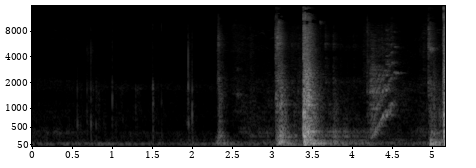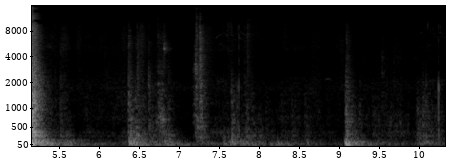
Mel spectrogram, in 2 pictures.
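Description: A series of knocks and thuds, the loudest about three and five seconds in, with a short falling squeak between them.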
